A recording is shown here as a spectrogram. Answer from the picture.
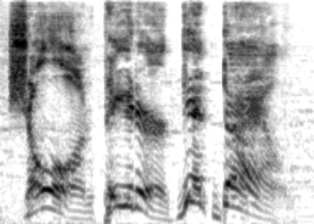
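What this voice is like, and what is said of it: Deep voice calling out. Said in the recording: “a deep voice called out from the street”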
